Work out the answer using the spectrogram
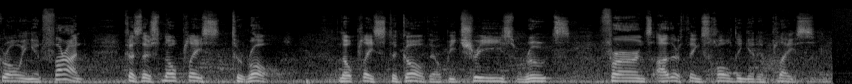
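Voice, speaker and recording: A man's fairly high voice, rising and falling in an ordinary way, comes through at a moderate speed against noticeable background noise. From Hawaii. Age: 70s. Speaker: real estate developer. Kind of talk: news interview.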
